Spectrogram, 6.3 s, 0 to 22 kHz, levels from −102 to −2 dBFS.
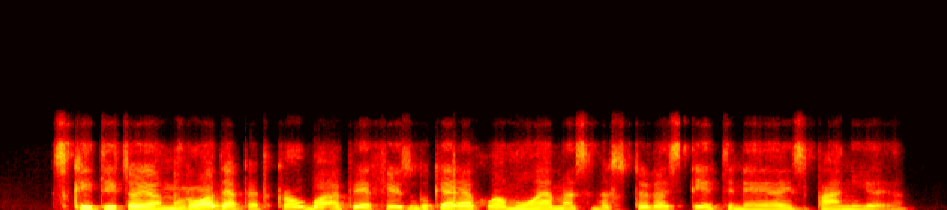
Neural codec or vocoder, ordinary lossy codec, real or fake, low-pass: codec, 16 kHz, 1 kbps, X-Codec, HuBERT features, trained on general audio; Opus, 16 kbps; fake; 7.2 kHz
